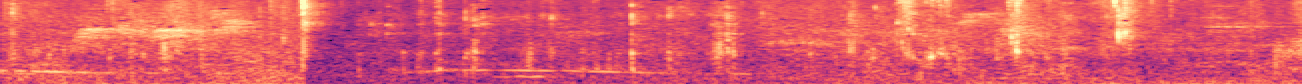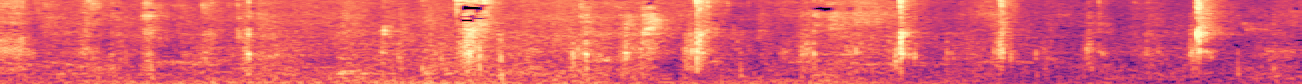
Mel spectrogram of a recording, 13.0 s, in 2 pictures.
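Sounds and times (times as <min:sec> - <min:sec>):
close chewing: 0:00.0 - 0:13.0.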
